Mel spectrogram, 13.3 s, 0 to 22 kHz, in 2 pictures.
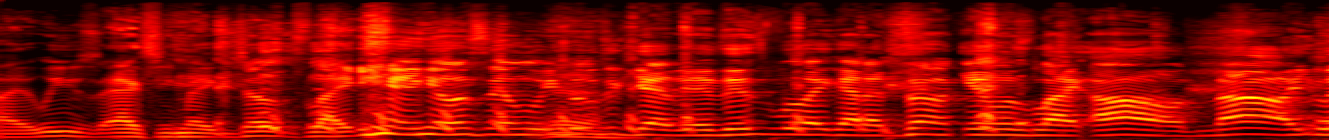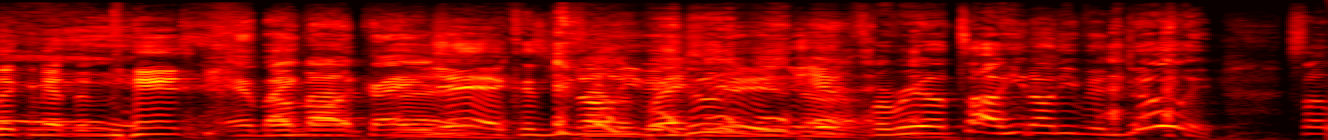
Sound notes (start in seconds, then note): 1.5 laughs; 3.2 murmurs; 7.9 laughs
